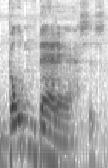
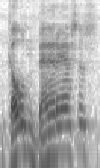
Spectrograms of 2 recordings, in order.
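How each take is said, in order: First: Slow, drawn-out slogan reveal; shirt slogan reveal. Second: Slow, questioning repeat with rising end; doubtful echo. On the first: Wrestler's partner shows off a shirt slogan, slow reveal. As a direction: read the slogan out slowly and deliberately. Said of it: "and it says, um". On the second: Wrestler questions his partner's shirt slogan, doubtful echo. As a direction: echo it back as a drawn-out question. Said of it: "Billy Gunn's just like". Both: Acted.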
